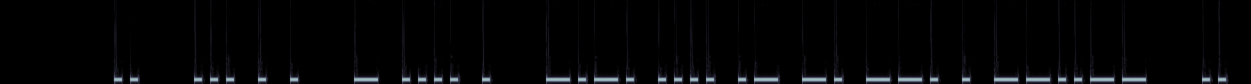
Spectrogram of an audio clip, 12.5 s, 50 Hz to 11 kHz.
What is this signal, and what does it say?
Morse code, heard as a keyed tone, about 15 wpm, 700 Hz. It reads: I SEE THE CHANGE, I
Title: Sentences from Top 1000 Words - Review Part 1 - 15wpm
